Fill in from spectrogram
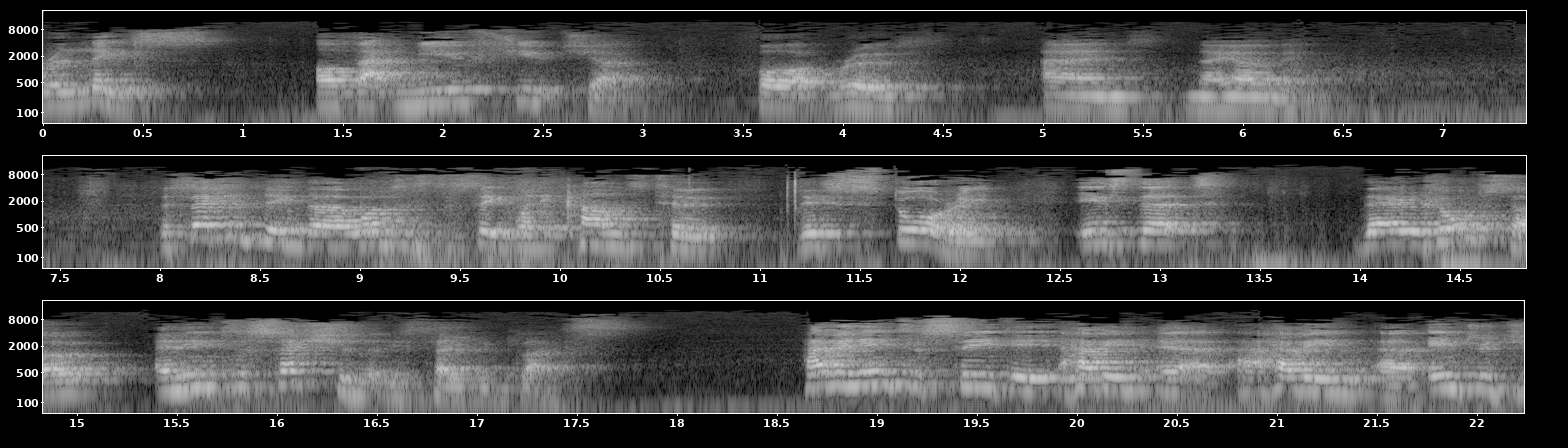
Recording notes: Estuary Elim Church Rayleigh Morning Service.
